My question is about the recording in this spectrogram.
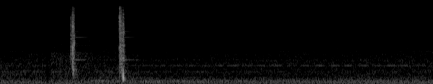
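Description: Two sharp clicks about half a second apart over a faint steady hum.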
